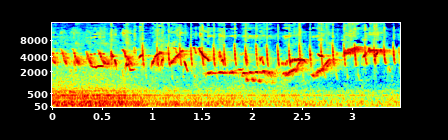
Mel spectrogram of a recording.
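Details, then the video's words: Canary from a '3 in 1' training recording delivers a fast staccato trill over a lower, gliding whistled phrase that dips and climbs, closing on a sustained high note. "KENARI GACOR | CANARY SINGING"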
